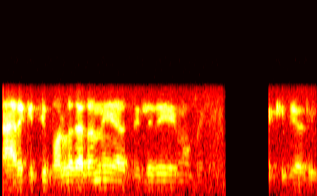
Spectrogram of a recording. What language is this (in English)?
Odia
